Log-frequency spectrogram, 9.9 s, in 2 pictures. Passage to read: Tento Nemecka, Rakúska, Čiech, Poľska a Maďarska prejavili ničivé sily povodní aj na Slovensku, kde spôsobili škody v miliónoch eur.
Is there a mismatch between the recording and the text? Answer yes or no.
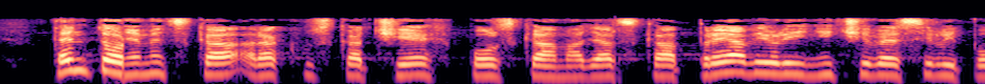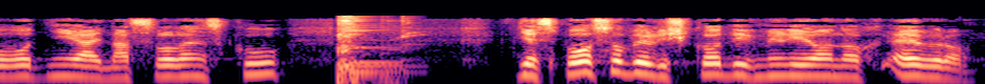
no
